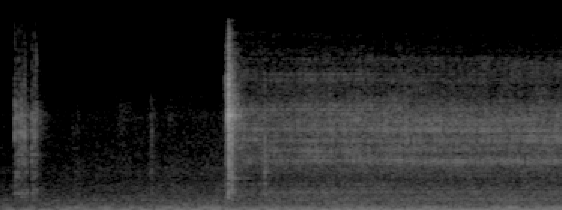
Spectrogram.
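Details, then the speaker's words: Kodak Retina IIIC repaired after falling in a river, shutter reassembled with retaining ring: sharp click then soft steady high buzz as the self-timer runs down evenly; normal self-timer. "You may hear that running down. There we go. So far so good."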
